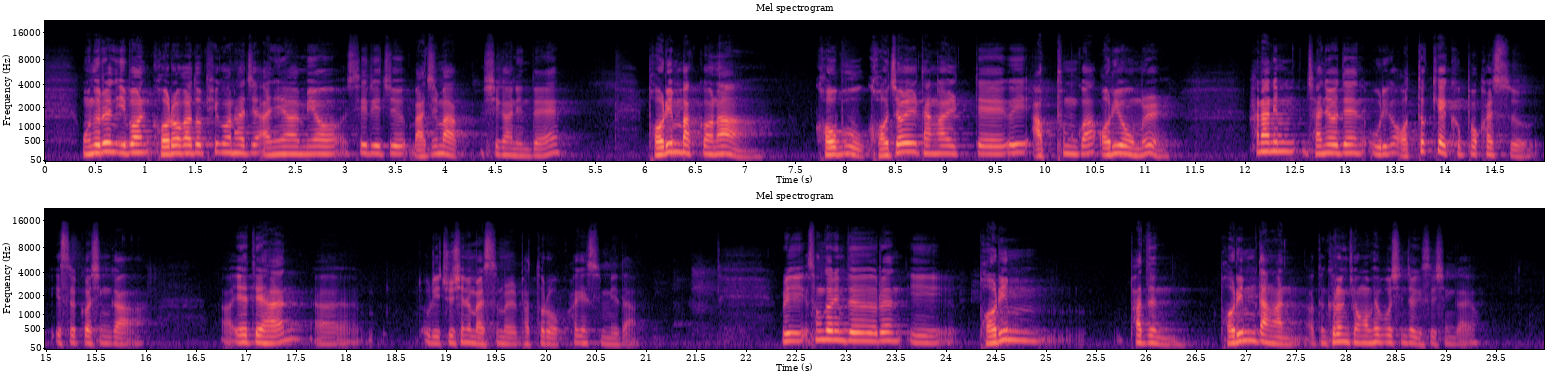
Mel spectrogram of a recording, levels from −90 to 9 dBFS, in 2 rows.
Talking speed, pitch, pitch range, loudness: 235 characters per minute, 175 Hz, 150-195 Hz, -24 LUFS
